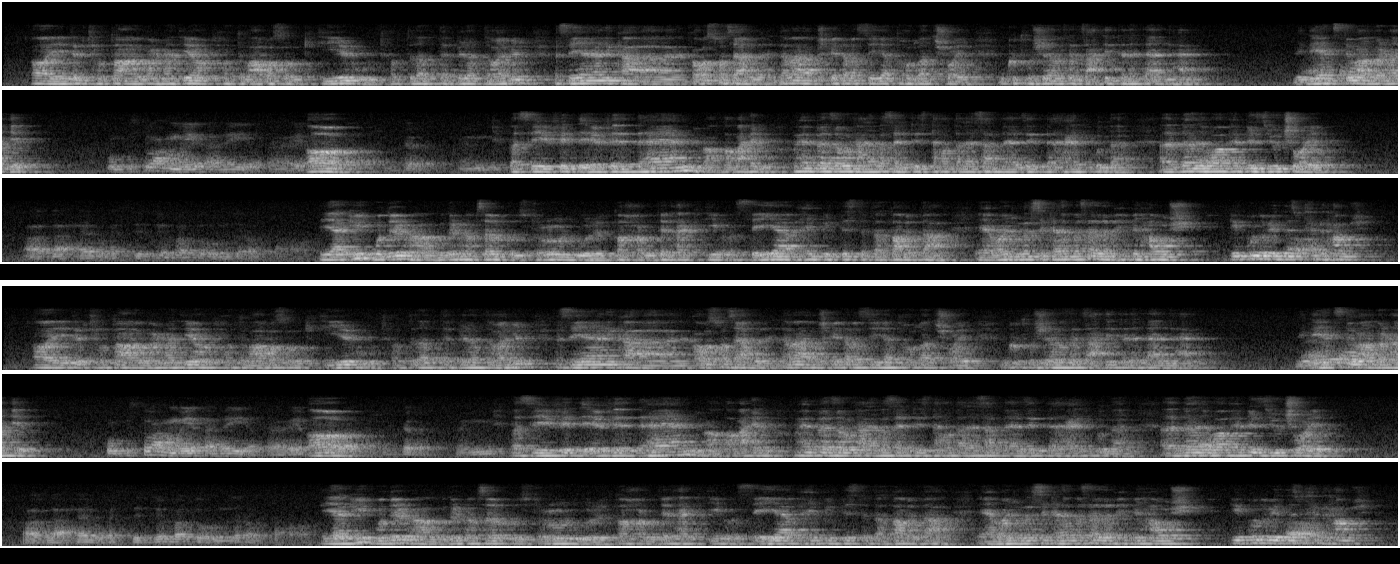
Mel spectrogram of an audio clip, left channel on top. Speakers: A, on the left (about 15°); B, on the right (about 35°).
A: اه يعني انت بتحطها على نار هاديه وبتحط معاها بصل كتير وتحط لها بتتبلها بتوابل بس هي يعني ك... كوصفه سهله انما مشكلتها بس هي بتاخد وقت شويه ممكن تخش لها مثلا ساعتين ثلاثه اقل حاجه لان
B: ما
A: هي
B: انت
A: بتستوي
B: بقى عشان
A: على نار هاديه
B: وبتستوي على ميتها هي فهي بتاخد
A: اه
B: وقت عشان كده فاهمني
A: بس في الد- في النهايه يعني بيبقى طعمها حلو بحب ازود عليها مثلا تيست احط عليها سمنه زبده الحاجات دي كلها انا من النوع اللي
B: اه
A: هو بحب
B: طبعا
A: الزيوت شويه
B: اه لا حلو بس الزيوت برضو مضره بالصحه برضو
A: هي
B: شويه
A: اكيد مضره مضره بسبب الكوليسترول والطحن وبتعمل حاجات كتير بس هي بحب التيست بتاع الطعم بتاعها يعني برضه نفس الكلام مثلا انا بحب الحواوشي اكيد كل الناس
B: اه
A: بتحب الحواوشي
